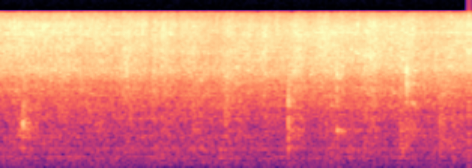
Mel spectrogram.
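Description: Tomato paste and onion sizzle steadily as they are stir-fried in a hot pan, a continuous crackling hiss with occasional sharper pops and faint stirring scrapes, no voices.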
